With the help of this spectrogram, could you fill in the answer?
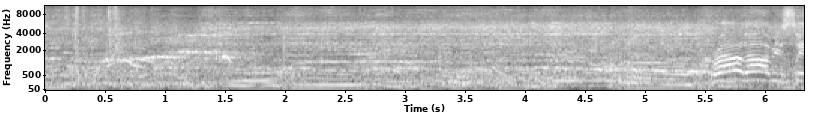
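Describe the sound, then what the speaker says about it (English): Crowd at a wrestling event booing and yelling after the winners are announced, a loud dense mass of shouts and jeers with a voice speaking over the noise. "Crowd obviously not happy with these winners"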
